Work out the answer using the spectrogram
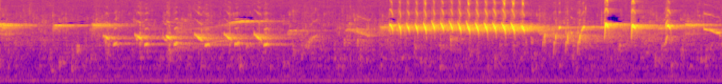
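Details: Singing canary delivering short descending whistled phrases, then a rapid buzzy rattling trill and bright chirps, with a faint low hum throughout.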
